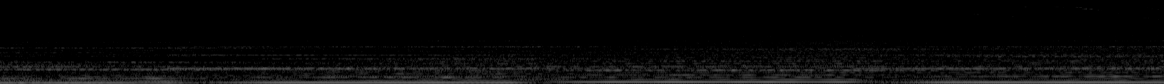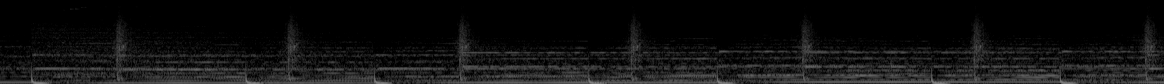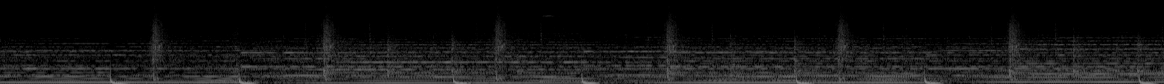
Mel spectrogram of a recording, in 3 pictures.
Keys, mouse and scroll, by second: 0.4 click, 1.0 click, 2.4 space, 3.5 click, 5.1-9.3 scroll up 30, 26.7 space, 27.5 click, 28.1 scroll up 2, 28.7-30.2 scroll down 13, 30.1 scroll up 3, 30.3 scroll down 1, 30.7-31.3 scroll up 2, 33.1-34.1 scroll up 3, 34.1 click.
